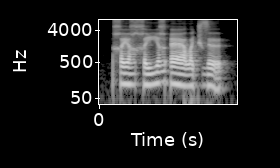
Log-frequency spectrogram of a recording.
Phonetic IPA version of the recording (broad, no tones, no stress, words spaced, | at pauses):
χɪːʁχiːʁ ʔæːlˠit͡ʃzə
